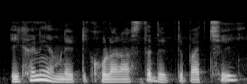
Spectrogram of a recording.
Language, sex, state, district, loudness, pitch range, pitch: Bengali, male, West Bengal, Cooch Behar, -18 LUFS, 115-195 Hz, 120 Hz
